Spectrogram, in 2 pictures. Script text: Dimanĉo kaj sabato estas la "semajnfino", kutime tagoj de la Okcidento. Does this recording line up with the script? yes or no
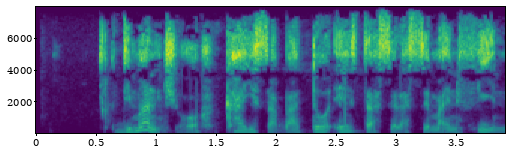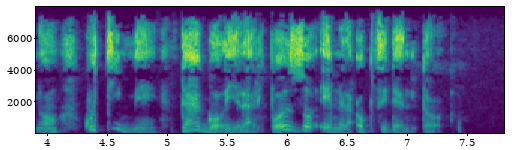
no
